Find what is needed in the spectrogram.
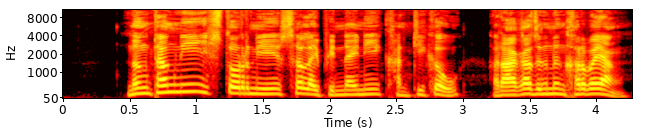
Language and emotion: Bodo, angry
